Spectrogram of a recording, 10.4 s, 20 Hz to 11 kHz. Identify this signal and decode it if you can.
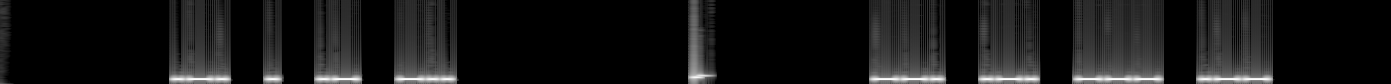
Morse code, heard as a keyed tone, about 22 wpm, spaced as for 16 wpm, 700 Hz. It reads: READ GROW
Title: 2x Character Spacing - Top 300 Words - 22wpm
